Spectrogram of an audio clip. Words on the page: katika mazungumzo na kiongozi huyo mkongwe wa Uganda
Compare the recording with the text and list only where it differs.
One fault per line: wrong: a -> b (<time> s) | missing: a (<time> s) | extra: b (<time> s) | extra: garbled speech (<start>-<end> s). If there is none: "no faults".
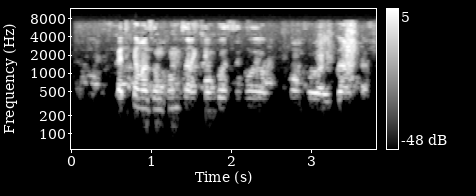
no faults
